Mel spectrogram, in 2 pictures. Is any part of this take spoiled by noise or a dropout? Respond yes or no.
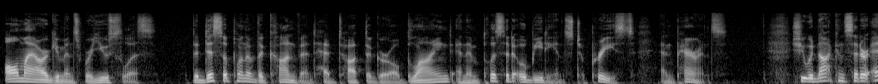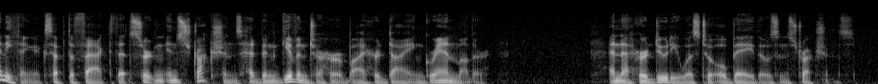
no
